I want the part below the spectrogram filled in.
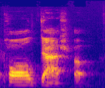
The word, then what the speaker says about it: Paolo: In his Twitter, it says like Paul-O.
